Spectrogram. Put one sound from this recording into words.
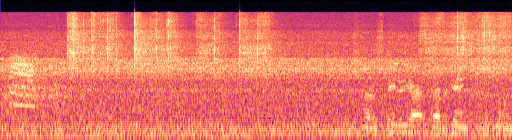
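A welding arc crackles and sizzles.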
